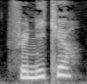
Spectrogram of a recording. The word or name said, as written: føniker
